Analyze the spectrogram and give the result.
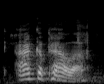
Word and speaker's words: a cappella: She has experience ranging from an a capo. Is that, am I saying that right? – A cappella. – Oh, it's separated, so it's like I'm going, that doesn't sound right. Groups to gospel choirs to acoustic bands.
